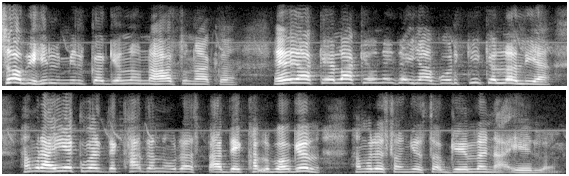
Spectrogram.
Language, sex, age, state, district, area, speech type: Maithili, female, 60+, Bihar, Muzaffarpur, rural, spontaneous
